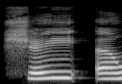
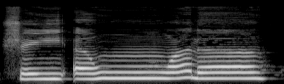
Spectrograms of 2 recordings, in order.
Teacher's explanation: او کرتے ہوئے ناک میں آواز جاتی ہے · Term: غنہ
